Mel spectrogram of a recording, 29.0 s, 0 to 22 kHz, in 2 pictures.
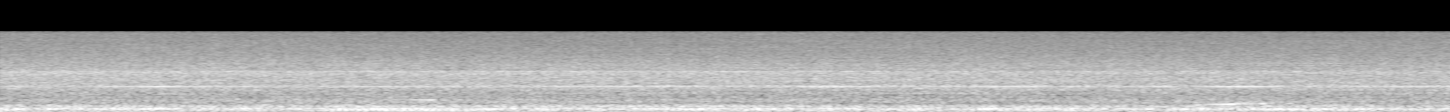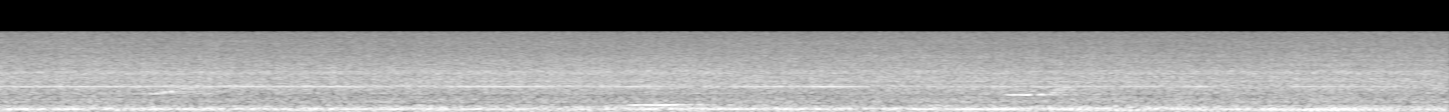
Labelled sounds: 12.0	12.5	humpback whale, 0.19 to 0.26 kHz
20.8	21.4	humpback whale, 0.19 to 0.21 kHz

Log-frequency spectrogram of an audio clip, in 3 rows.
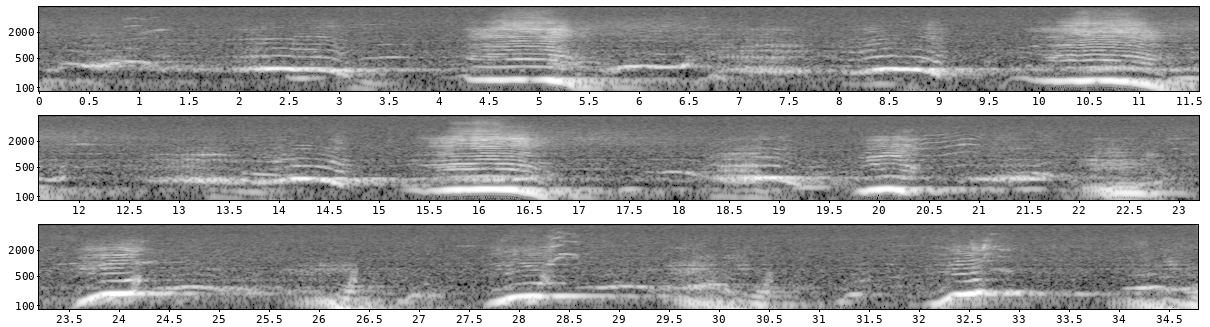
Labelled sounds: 0.9	1.3	humpback whale, 1.8 to 4.4 kHz
2.0	3.4	humpback whale, 0.80 to 3.1 kHz
4.4	5.2	humpback whale, 0.90 to 3.4 kHz
7.2	7.6	humpback whale, 0.93 to 1.1 kHz
9.9	11.3	humpback whale, 0.96 to 3.4 kHz
13.1	13.5	humpback whale, 0.90 to 1.1 kHz
14.0	14.4	humpback whale, 0.80 to 1.7 kHz
15.7	16.6	humpback whale, 1.7 to 5.3 kHz
18.4	19.0	humpback whale, 0.80 to 1.1 kHz
19.8	21.0	humpback whale, 0.80 to 2.9 kHz
23.6	24.4	humpback whale, 0.86 to 2.9 kHz
26.0	26.3	humpback whale, 0.80 to 0.99 kHz
27.3	28.6	humpback whale, 1.1 to 2.8 kHz
29.5	29.8	humpback whale, 0.80 to 1.1 kHz
31.8	32.7	humpback whale, 1.1 to 2.8 kHz

